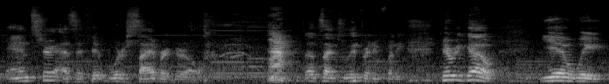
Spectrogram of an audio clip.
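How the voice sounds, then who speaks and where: A man's voice: a little high, normal speed. Man, co-host, casual chat, reads viewer letters aloud, echoey room, music behind. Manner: playful, laughs often, reads long letters aloud. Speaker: co-host reading viewer answers.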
